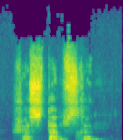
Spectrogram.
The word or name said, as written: ʃastɛnpsxɛn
